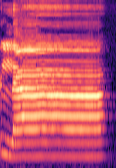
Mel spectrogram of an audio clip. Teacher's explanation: ان اللہ، عین زبر آ، لام کھڑا زبر لا، لام کے اوپر کھڑا زبر ہے، 1 پوائنٹ کھینچ کے پڑھیں گے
